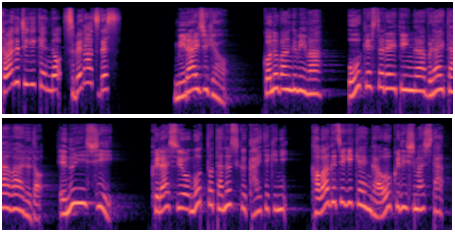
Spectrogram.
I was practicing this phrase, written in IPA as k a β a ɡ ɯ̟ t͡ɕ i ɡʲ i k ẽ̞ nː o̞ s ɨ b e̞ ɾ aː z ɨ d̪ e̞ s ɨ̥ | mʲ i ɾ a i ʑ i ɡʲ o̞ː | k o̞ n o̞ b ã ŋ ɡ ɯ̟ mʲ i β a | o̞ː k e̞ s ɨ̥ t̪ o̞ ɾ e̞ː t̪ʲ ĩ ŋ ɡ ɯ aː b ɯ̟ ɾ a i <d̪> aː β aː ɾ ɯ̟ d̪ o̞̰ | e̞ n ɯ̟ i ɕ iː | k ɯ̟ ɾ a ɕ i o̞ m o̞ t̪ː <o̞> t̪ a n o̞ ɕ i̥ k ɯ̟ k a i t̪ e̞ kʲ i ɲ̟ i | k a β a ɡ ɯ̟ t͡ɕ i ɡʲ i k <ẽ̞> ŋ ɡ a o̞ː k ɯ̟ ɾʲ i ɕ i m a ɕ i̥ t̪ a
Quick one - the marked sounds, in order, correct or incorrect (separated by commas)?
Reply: incorrect, correct, correct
